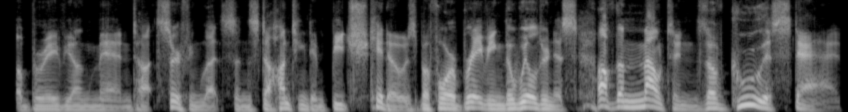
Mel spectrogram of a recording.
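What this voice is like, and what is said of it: Dramatic movie trailer narrator voice. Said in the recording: “I've just always wanted to do the trailer voice.”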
